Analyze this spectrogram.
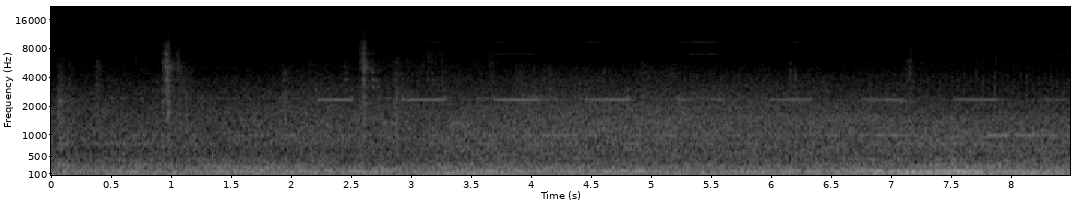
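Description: A vehicle's reversing alarm beeping at an even pace, about one and a half beeps a second, starting about two seconds in, over a steady low rumble.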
